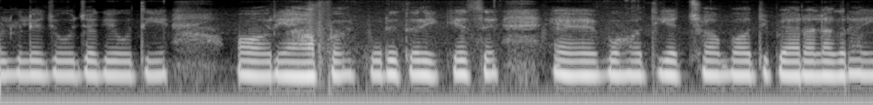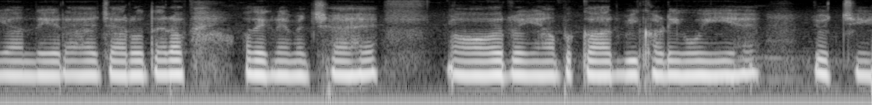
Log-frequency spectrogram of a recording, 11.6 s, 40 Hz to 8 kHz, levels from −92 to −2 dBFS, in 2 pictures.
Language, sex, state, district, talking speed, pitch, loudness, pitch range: Hindi, female, Uttar Pradesh, Hamirpur, 220 wpm, 185 Hz, -19 LUFS, 180-190 Hz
